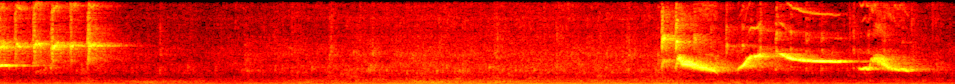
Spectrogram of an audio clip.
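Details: Orange-headed thrush singing in the morning to prompt other orange-headed thrushes to sing: a short high rattle, a silent stretch, then a loud phrase of dipping, slurred whistles.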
